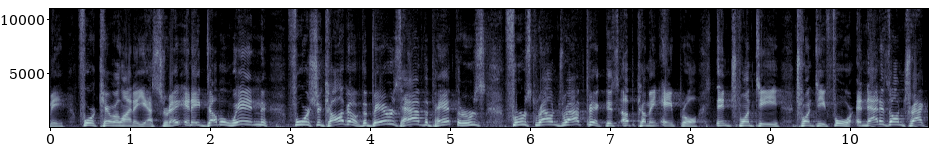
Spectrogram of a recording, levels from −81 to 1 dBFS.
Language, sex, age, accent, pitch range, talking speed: English, male, 30-49, American, 150-195 Hz, 145 wpm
